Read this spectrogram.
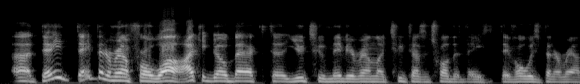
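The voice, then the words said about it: Philadelphia American accent. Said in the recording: “I'm from Philadelphia, Pennsylvania, born and raised in South Philadelphia ... I hope they don't mind my accent”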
